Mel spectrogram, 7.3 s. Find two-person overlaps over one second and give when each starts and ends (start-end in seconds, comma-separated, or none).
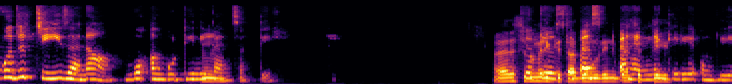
5.2-6.7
